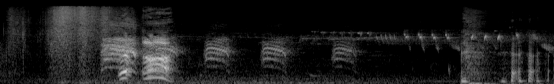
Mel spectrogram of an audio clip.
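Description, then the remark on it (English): Crows caw harshly, a loud burst of overlapping calls followed by several spaced single caws, while higher, quicker chirps from smaller birds join in toward the end. “Just crows.”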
